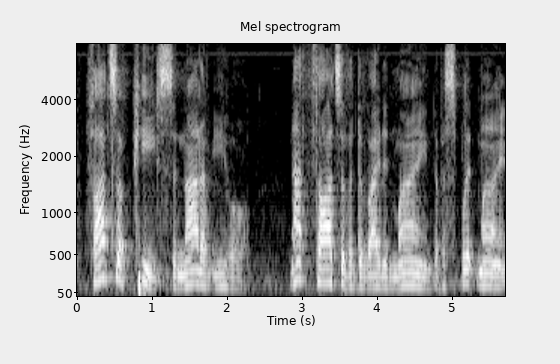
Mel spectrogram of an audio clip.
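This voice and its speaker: A man with a plain, everyday voice, pitched fairly high, speaks at a fairly slow pace with lively intonation in a very clean recording with a silent background. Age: 60s. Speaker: minister. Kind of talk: sermon. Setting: church.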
